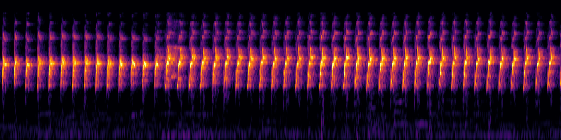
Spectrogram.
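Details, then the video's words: Female lovebird of the fighter type, kept as a pet and noted for a rough, fast voice, delivers a steady, rapid string of harsh, high chirps, about six per second, without a break for the whole stretch. "Lovebird betina fighter suara kasar speed"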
